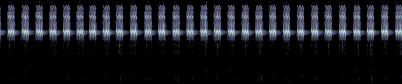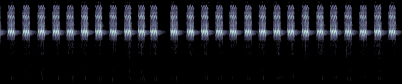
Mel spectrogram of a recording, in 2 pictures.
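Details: Cricket chirping, recorded as high-quality WAV: a steady run of short, pure high-pitched pulses, about four or five each second, with one brief pause midway and a clean silent background.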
